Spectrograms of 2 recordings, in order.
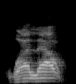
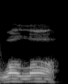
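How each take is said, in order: First: The l sound is kept clear and light. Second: The l sound is made thick and heavy. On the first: The speaker calls it right. "We still have to say wala" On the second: The speaker calls it wrong. "Not wallah"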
